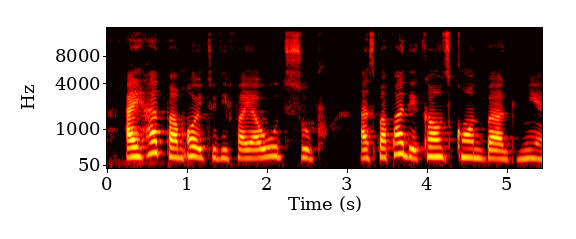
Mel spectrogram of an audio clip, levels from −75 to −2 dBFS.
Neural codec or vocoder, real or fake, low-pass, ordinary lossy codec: none; real; 14.4 kHz; none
